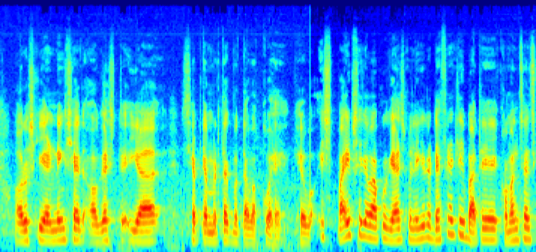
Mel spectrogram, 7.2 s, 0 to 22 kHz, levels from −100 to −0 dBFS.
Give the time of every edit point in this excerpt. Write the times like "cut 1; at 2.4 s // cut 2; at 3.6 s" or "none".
cut 1; at 4.1 s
